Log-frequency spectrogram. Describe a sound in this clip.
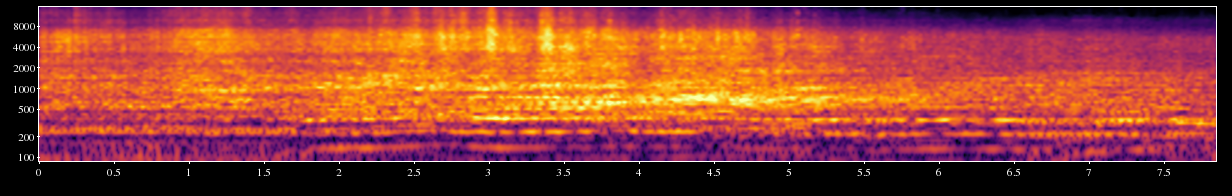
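V8 muscle cars launch and roar away at full throttle.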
